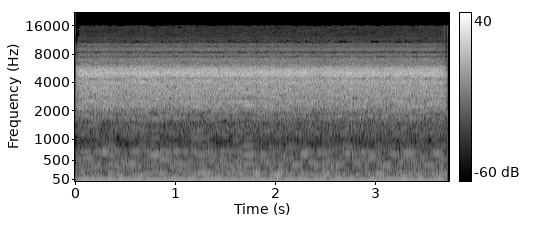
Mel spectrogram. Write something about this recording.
groove loop 6
i think most of thease are 120 bpm not to sure
groove, guitar, hardcore, heavy, loops, metal, rock, rythem, rythum, thrash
